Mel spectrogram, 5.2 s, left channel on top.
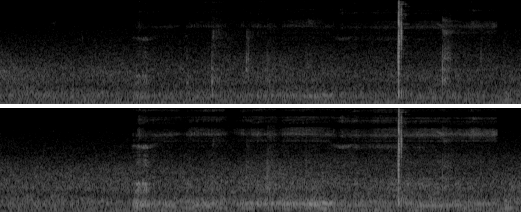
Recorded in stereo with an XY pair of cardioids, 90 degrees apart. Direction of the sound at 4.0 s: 15° left.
